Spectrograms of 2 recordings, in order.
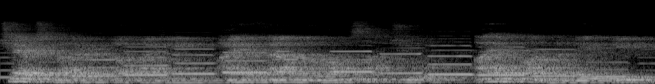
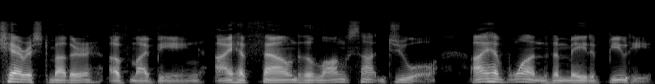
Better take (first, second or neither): second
